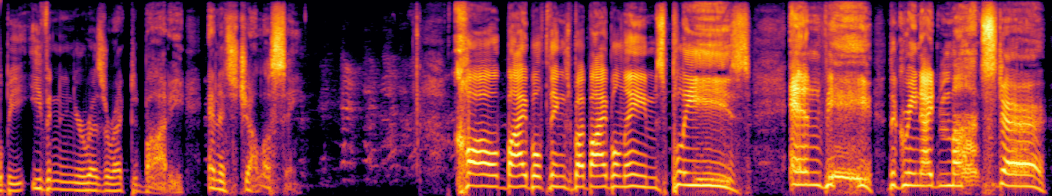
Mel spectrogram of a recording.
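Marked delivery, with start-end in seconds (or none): 4.5-10.5 loud, high, slow preaching; preaching shout. Real, not acted. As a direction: hammer home the point. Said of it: "shouted preaching".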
